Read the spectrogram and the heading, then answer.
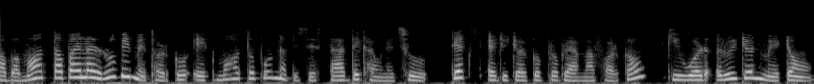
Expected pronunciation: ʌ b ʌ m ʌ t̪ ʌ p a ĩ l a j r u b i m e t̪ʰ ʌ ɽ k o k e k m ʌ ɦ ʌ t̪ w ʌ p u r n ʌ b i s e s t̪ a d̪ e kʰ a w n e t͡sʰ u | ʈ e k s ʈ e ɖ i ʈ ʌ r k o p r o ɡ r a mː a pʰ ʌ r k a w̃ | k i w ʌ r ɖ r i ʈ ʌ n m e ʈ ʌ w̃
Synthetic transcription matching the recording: ʌ b ʌ m ʌ t̪ ʌ p a ĩ l a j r u b i m e t̪ʰ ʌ ɽ k o ʔ e k m ʌ ɦ ʌ t̪ w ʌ p u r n ʌ b i s e s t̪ a d̪ e kʰ a w n e t͡sʰ u | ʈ e k s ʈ e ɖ i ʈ ʌ r k o p r o ɡ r a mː a pʰ ʌ r k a w̃ | k i w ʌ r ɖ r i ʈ ʌ n m e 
